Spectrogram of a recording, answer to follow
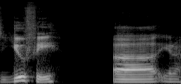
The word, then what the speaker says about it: UEFI: of the uefi or what i'll pronounce as yuffie uh you know how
